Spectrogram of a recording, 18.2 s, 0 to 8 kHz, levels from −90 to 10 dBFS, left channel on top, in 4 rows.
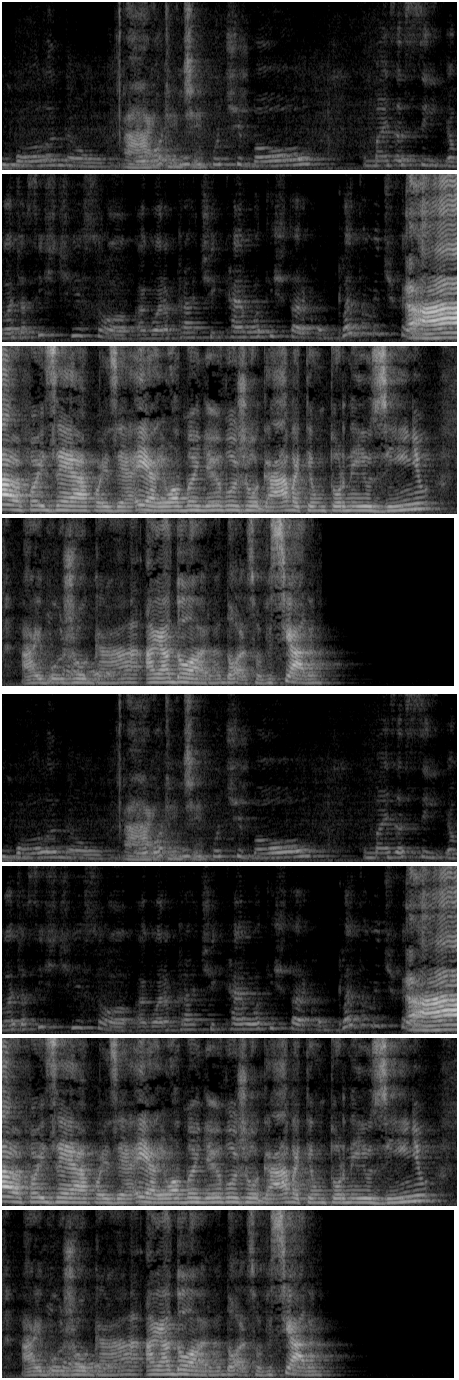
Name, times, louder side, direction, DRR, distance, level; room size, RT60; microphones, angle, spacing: voice 1, 0.0-9.1 14.1-14.9, equal, 35° left, 3.8 m, -45 dB
voice 2, 1.2-1.9 8.6-13.6 13.9-16.9, left 3 dB, 20° left, 0.8 m, -26 dB
14.0 x 12.0 x 8.0 m
head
